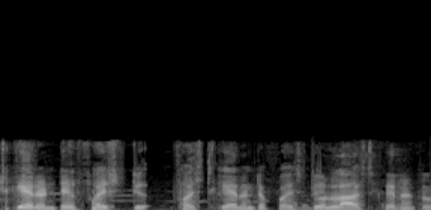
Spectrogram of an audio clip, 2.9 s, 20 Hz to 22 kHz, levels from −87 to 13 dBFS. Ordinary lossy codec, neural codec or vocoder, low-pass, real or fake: AAC, 32 kbps; none; 7.2 kHz; real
